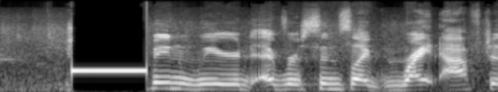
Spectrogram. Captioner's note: beep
